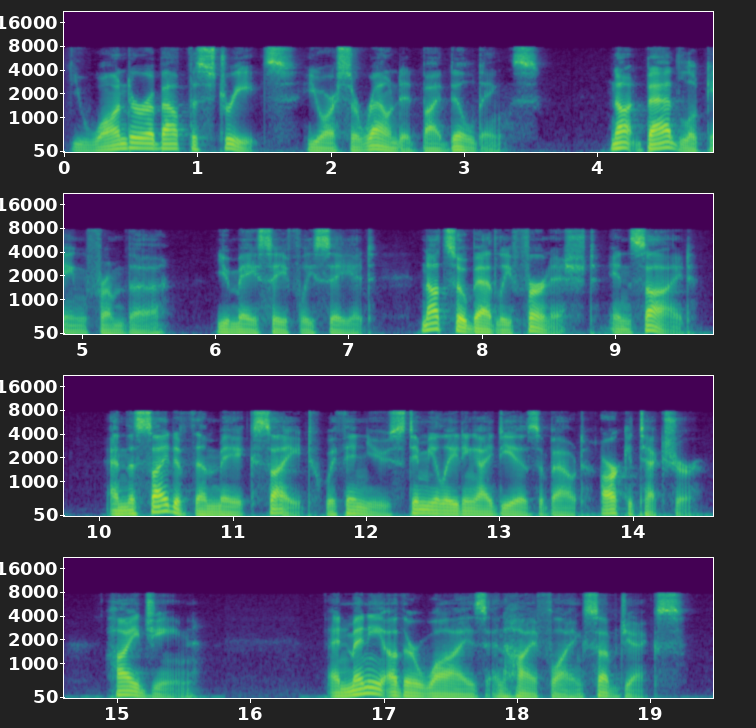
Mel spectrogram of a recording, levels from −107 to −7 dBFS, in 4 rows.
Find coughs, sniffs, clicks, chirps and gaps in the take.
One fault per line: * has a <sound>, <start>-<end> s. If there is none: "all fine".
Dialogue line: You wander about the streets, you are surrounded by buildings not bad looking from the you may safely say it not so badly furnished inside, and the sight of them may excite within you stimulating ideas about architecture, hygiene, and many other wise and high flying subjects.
all fine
